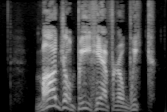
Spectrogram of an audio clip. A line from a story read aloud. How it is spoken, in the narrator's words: Uncle Vernon snarled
